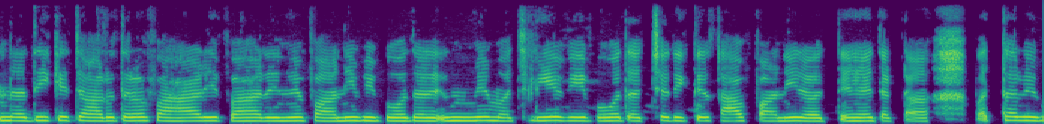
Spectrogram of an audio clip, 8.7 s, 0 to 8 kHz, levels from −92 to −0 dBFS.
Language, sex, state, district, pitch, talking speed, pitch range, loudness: Hindi, female, Chhattisgarh, Korba, 225 Hz, 165 wpm, 215-230 Hz, -13 LUFS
